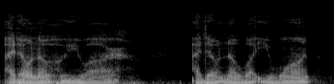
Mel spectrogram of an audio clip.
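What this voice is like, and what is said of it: Sexy Liam Neeson impression. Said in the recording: “in his sexy voice doing the Liam Neeson Taken line”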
